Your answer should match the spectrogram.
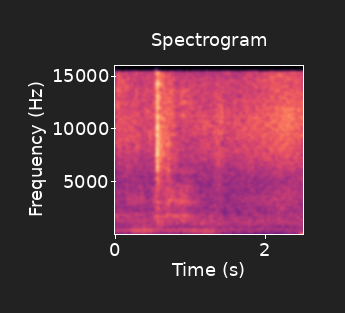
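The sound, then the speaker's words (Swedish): A dense, steady drone of many very active honeybees buzzing together across all the beehives, a continuous hum with no pauses and no voices. “Fantastiskt vilket surrande ljud här på alla bikuporna tillsammans.”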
